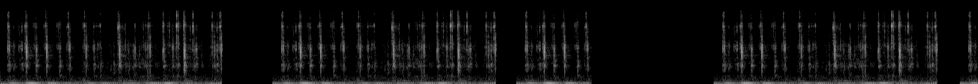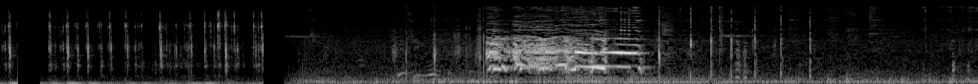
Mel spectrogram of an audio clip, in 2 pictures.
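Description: A keyboard-typing sound effect in several bursts of quick clicks with short pauses. Then a gamecock rooster crows once, loudly, about fifteen seconds in.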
